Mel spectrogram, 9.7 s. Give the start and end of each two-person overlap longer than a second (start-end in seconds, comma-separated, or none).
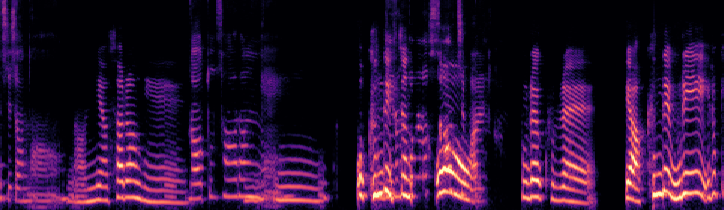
5.0-6.4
